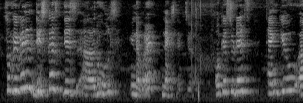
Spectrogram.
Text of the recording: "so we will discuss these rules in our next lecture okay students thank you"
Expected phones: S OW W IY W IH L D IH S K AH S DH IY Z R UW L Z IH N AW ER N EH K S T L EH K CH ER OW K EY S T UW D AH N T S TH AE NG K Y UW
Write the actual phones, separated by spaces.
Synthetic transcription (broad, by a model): S OW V IY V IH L D IH S K AH S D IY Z R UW L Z IH N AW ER N EH K S T L EH K CH ER OW K EY S T UW D AH N T S T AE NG K Y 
